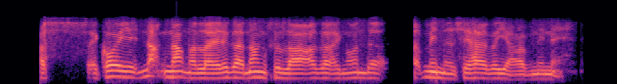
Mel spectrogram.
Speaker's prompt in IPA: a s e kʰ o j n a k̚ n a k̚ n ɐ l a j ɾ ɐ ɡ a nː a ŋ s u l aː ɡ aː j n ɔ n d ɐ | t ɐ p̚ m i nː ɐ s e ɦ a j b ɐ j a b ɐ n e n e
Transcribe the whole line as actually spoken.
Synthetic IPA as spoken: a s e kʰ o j n a k̚ n a k̚ n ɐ l a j ɾ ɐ ɡ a n a ŋ s u l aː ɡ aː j ŋ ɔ n d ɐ | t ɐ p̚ m i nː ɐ s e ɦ a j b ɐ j a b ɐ n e n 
